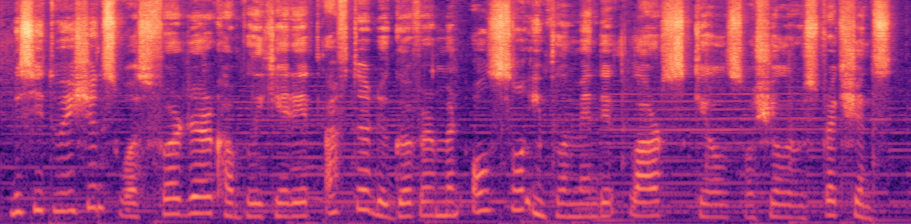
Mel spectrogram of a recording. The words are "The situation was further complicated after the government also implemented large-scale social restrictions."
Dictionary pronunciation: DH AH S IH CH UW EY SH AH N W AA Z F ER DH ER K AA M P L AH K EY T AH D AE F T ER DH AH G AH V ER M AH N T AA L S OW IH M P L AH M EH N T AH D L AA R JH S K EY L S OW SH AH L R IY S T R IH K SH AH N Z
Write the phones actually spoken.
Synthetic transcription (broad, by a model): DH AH S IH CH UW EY SH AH N W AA S F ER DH ER K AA M P L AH K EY T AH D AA F T ER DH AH G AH V ER M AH N T AA L S OW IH M P L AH M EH N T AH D L AA R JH S K EY L S OW SH AH L R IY S T R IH K SH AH N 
